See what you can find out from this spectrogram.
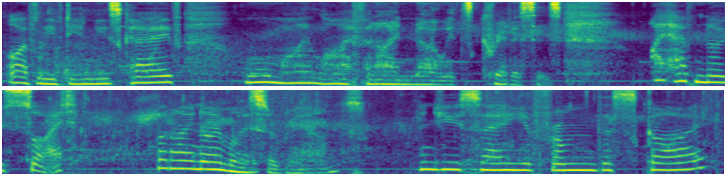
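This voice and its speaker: A woman's voice: mid-range voice, expressive, takes it slowly, music in the background. A woman voicing a blind, sceptical, know-it-all cave salamander in a storybook, smug and doubting. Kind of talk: storybook character dialogue.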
